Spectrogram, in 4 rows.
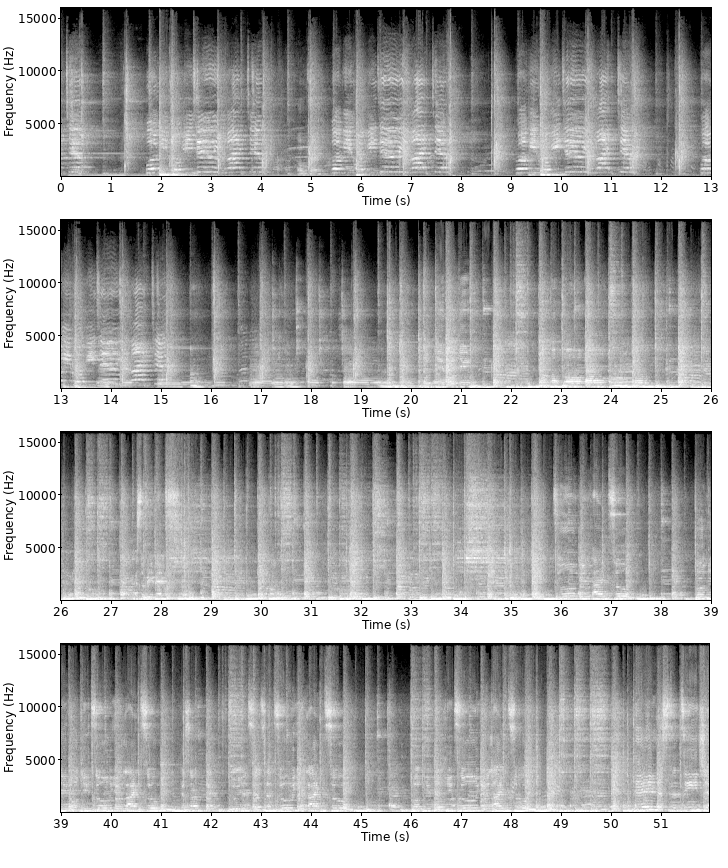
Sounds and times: Rhythm and blues: 0.0 - 51.9.

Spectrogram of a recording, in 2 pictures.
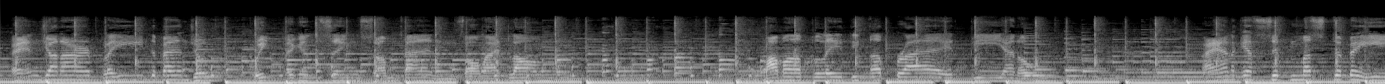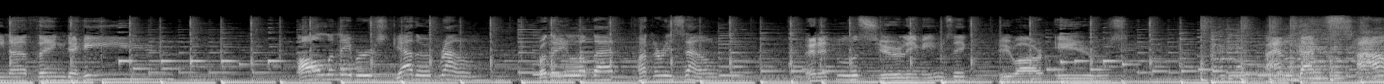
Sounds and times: Music: 0.0 - 27.6.

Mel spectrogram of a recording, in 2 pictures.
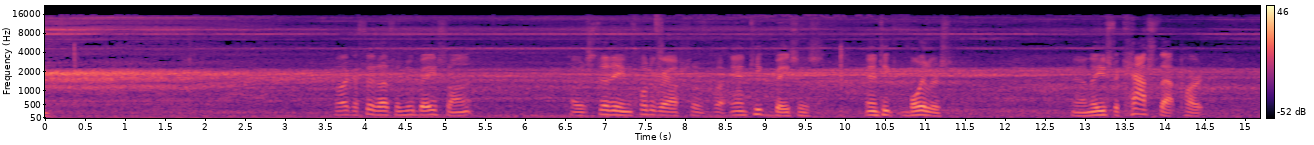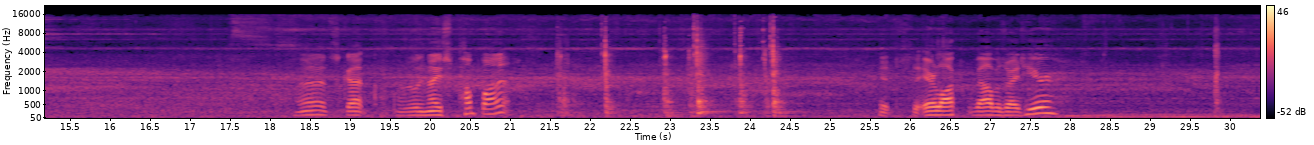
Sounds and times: Speech: 3.7 - 5.4, 6.6 - 11.4, 12.9 - 14.5, 18.4 - 21.1, 25.6 - 27.9.

